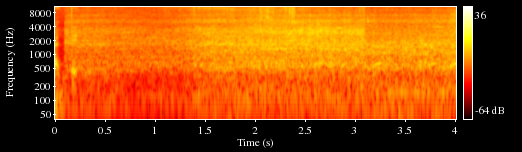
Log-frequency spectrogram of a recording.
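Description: Steady outdoor vehicle and traffic noise, with a low steady hum joining a little over three seconds in.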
